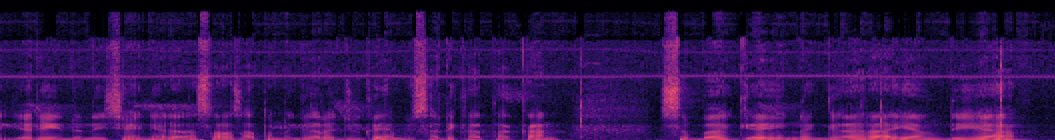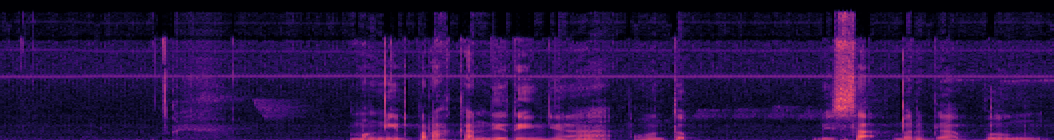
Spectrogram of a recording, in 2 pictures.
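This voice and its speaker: A male teacher with a very low, gravelly voice lectures a class. He explains step by step, repeating key terms and pausing with fillers, in a patient classroom manner.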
